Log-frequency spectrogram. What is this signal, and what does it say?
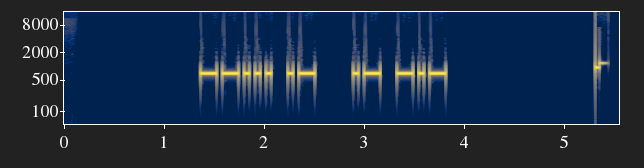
Morse code, heard as a keyed tone, about 21 wpm, 700 Hz. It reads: 7A AK
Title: Field Day Exchanges Encore - 22wpm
